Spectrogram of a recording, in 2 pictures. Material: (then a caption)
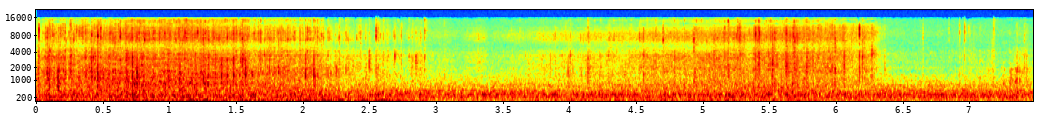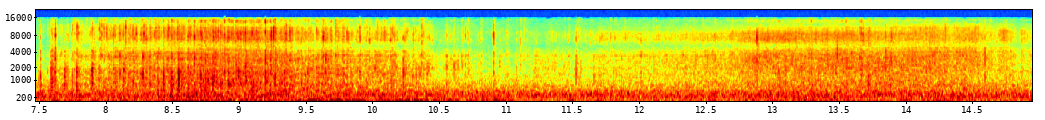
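Plastic sequins. Long pink nails scratch in strokes across a flat zippered pouch covered in reversible sequins, resting on a dark table. The result is a dense, bright, crinkly rasp that swells and fades with each stroke, with a faint steady low hum underneath.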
